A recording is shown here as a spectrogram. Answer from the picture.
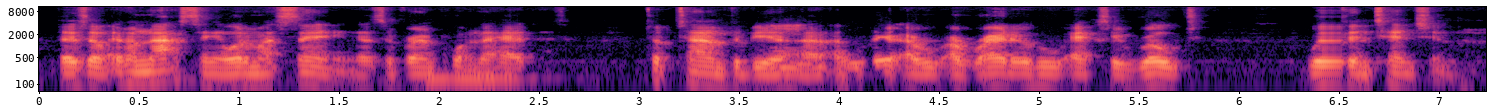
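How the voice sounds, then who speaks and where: At a very fast pace, a man delivers his words with fairly even intonation at a fairly low pitch. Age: 50s. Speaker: singer-songwriter and performance poet. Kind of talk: interview. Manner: halting, many repeated words.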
